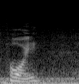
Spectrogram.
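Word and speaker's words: Fowey: so foi oh it's it's actually spelt flowey f o w e y but it's pronounced by locals foy is straight in there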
